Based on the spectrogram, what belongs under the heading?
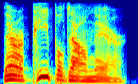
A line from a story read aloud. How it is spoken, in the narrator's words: Trefin Maurys shouted suddenly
